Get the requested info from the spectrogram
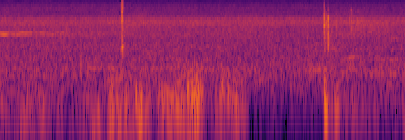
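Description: Football being kicked: a faint knock a little over half a second in, then a louder short thud about one and a half seconds in.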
